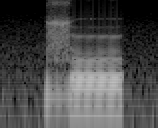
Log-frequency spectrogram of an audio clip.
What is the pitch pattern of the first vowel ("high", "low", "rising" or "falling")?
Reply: low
